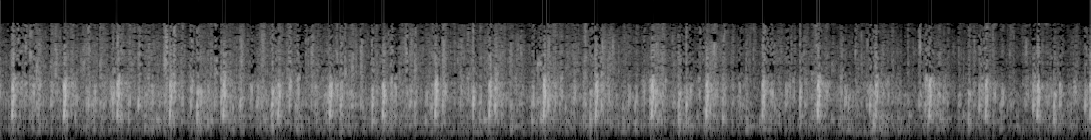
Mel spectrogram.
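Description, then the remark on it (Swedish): Steady audience applause fills the whole stretch, a dense patter of many hands clapping at an even, moderate level with no voices over it. “Jag tycker att det krävs ytterligare en applåd för att lyfta fram detta.”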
